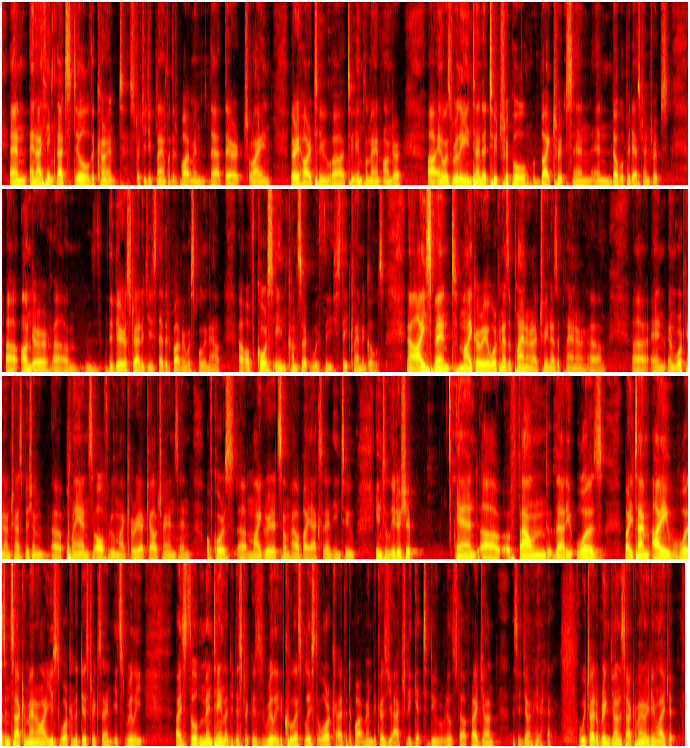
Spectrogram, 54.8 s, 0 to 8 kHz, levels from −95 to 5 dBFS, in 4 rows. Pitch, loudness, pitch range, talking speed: 95 Hz, -25 LUFS, 95-105 Hz, 180 wpm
